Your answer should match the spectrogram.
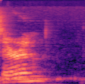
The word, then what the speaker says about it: Saren: Is it Saren? Yeah. Saren 37 just donated 2,000 bits for a greater healing potion for everyone.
